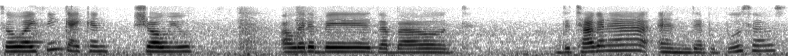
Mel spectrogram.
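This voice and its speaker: A woman from El Salvador, giving a prepared class presentation in careful learner's English with halting phrasing. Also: sits high, a little mellow, slight background noise. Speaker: student presenter. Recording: dull lo-fi recording.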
